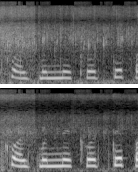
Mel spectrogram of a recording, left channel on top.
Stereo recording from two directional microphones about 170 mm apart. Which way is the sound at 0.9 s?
35° right (ahead or behind).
